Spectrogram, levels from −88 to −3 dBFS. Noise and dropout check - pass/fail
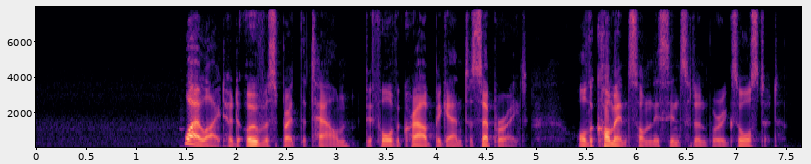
pass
